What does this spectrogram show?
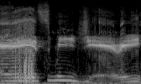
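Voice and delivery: put-on accent between Boston and New York. Playing a character after being asked for a Boston accent, in a Boston slash New York accent. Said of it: "Boston slash New York".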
